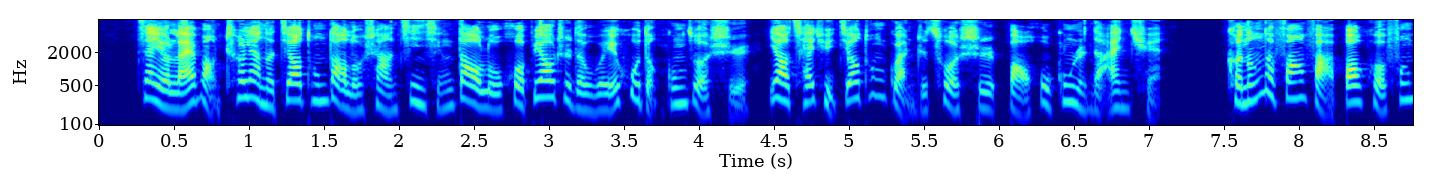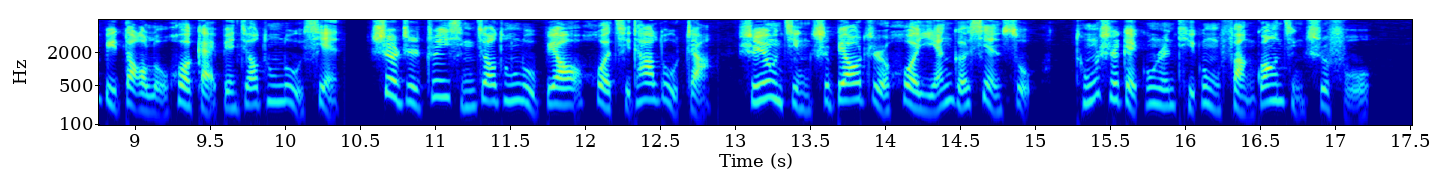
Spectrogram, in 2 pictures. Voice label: Chinese Mandarin; foreign languages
